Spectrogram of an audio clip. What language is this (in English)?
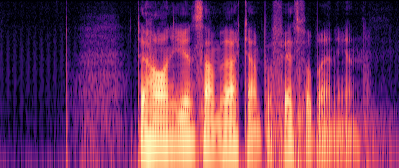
Swedish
